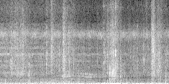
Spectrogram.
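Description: Footsteps on a stone alley at walking pace, short scuffing steps about twice a second.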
